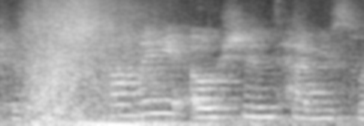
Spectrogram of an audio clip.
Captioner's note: rush of air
